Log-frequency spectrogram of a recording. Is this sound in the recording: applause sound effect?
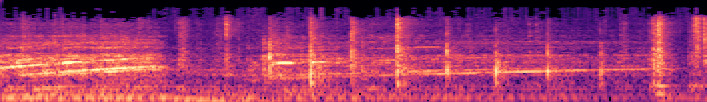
no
